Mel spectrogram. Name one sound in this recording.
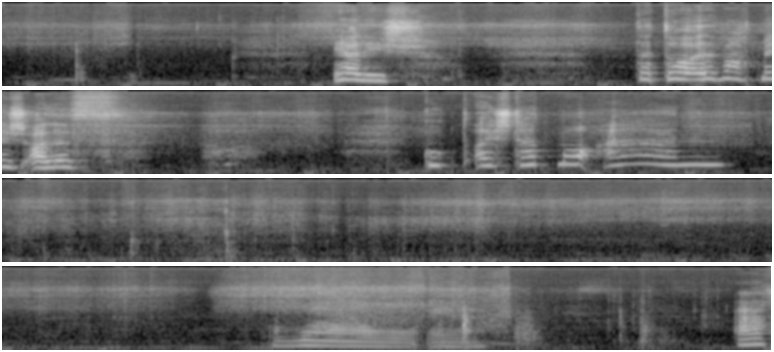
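Sheets of paper rustle as they are leafed through.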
